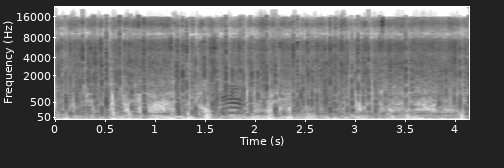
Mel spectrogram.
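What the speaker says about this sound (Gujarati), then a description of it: "ધીમે ધીમે વરસાદ તો એટલો બધો છે ને વાત જ જવા દો ઘણો બધો આવે" Heavy monsoon rain pours down near a home with egret nests, a dense steady hiss of drops striking surfaces, with a brief voice or call rising faintly above it.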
